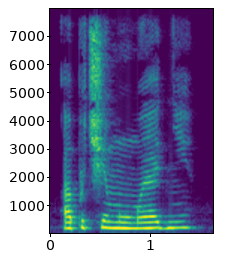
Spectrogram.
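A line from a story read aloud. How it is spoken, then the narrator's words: Plain question. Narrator (Russian): вновь спросила я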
